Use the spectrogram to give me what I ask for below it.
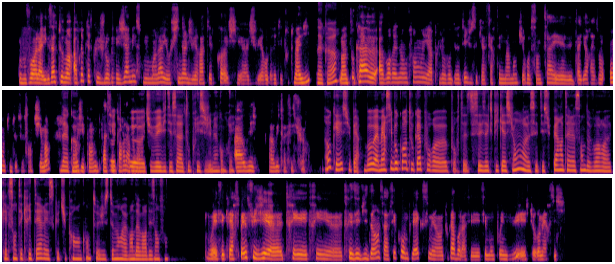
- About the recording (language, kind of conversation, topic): French, podcast, Quels critères prends-tu en compte avant de décider d’avoir des enfants ?
- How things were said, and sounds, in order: none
